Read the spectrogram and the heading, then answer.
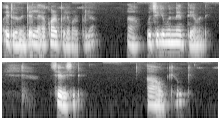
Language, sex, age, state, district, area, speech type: Malayalam, female, 18-30, Kerala, Pathanamthitta, rural, spontaneous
